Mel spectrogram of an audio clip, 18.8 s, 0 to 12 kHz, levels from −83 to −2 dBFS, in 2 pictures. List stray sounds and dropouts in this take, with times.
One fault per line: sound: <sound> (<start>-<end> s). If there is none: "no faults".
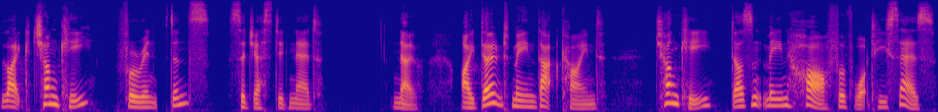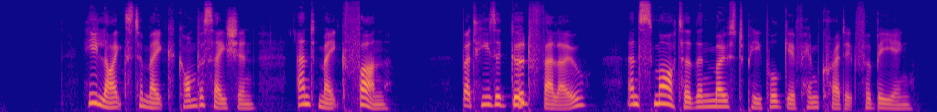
sound: dropout (1.6-1.7 s)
